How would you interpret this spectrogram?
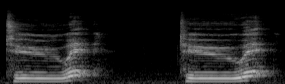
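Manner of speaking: "To it" as short voiced honks; goose honk syllables. Shown as a demonstration. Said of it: "you're gonna say".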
